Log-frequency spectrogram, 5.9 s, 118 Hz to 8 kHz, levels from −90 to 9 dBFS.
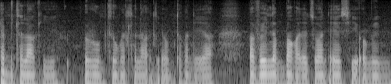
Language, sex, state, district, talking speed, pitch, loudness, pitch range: Mizo, male, Mizoram, Aizawl, 195 wpm, 95 Hz, -22 LUFS, 90-95 Hz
